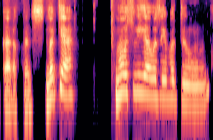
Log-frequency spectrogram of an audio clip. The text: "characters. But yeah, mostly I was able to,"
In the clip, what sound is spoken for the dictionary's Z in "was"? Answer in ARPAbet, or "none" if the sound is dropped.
Z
